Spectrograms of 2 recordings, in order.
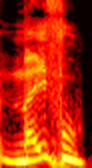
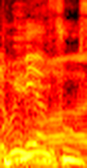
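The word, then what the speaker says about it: Meafou: L'arbitre me dit, il s'appelle Emmanuel Méafou. Il ne s'appelle pas Emmanuel Maïfou. Il s'appelle Méafou. C'est Pierrot qui a bien prononcé.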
